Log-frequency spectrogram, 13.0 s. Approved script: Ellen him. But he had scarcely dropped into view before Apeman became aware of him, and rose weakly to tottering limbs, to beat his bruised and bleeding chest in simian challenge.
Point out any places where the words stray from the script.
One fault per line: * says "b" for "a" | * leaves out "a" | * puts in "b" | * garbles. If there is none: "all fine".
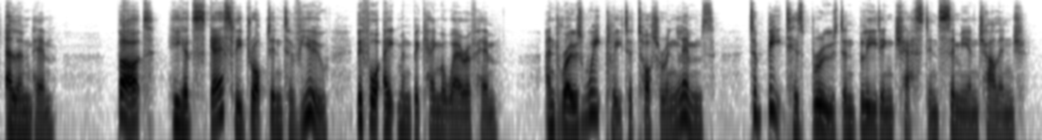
all fine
